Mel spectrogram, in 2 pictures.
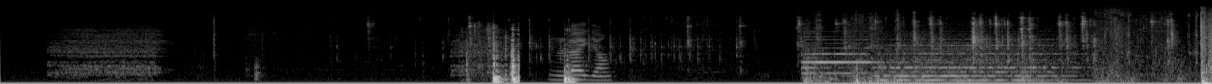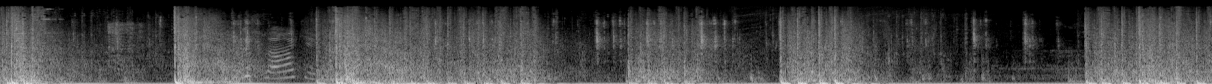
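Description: Keys on a mechanical keyboard clack rapidly.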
